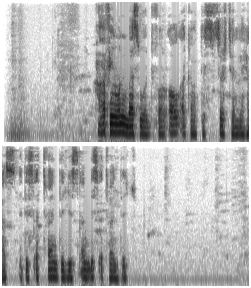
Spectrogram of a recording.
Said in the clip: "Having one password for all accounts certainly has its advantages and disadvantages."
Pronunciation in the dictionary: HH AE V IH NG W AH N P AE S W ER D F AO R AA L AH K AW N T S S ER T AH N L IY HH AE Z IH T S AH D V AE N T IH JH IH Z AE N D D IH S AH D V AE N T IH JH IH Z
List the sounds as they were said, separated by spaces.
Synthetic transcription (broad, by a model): HH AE F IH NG W AH N B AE S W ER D F AO R AA L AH K AW N T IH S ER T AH N L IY HH AE Z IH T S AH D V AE N T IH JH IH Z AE N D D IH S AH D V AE N T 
